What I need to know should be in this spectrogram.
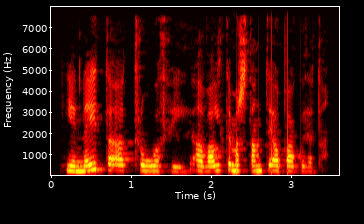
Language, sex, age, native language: Icelandic, female, 30-39, Icelandic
